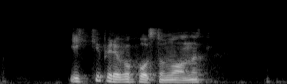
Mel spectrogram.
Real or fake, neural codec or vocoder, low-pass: fake; codec, 16 kHz in and 24 kHz out, 0.8 kbps, FocalCodec, streaming, 65536 codes; 5.4 kHz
